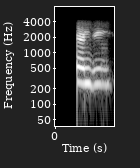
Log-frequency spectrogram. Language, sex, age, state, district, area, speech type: Punjabi, female, 30-45, Punjab, Kapurthala, urban, conversation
